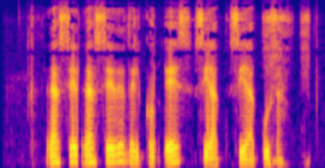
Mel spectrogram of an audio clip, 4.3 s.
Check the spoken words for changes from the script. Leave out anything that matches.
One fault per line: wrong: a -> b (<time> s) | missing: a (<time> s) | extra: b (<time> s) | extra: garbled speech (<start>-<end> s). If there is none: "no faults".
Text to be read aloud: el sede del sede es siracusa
wrong: el -> la (0.6 s)
wrong: sede -> condado (1.9 s)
